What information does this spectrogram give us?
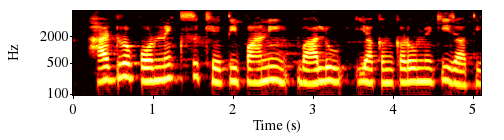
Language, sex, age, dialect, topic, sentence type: Hindi, female, 31-35, Awadhi Bundeli, agriculture, statement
